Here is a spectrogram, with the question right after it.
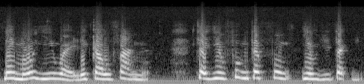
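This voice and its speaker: A man's voice: extremely high pitch, fairly even intonation, brisk, darkish tone, a little hiss or hum, pitched above the performer's own voice, rough recording. A man voicing a proud young woman in love, with a haughty, cutting manner, in old-fashioned radio drama style. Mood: scornful.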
